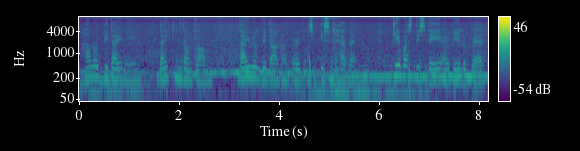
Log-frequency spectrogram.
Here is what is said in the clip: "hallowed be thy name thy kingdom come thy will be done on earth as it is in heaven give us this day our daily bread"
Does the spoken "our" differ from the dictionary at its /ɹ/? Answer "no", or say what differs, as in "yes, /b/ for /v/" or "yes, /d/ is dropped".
yes, /w/ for /ɹ/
